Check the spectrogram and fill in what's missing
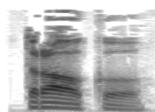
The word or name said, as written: troco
